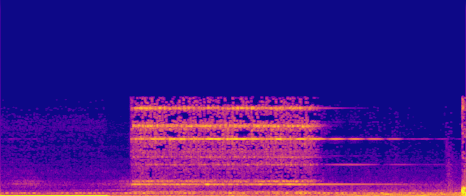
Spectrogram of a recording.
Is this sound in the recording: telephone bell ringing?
yes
